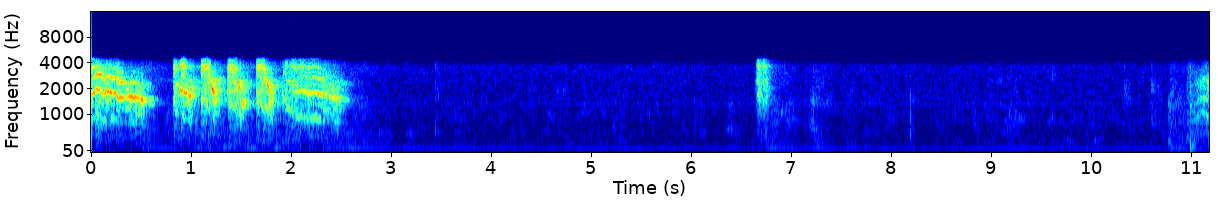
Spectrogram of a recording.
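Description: A cockatiel gives a drawn-out, meow-like cry, then a quick run of nasal, stuttering notes.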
